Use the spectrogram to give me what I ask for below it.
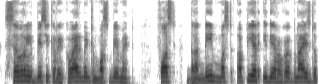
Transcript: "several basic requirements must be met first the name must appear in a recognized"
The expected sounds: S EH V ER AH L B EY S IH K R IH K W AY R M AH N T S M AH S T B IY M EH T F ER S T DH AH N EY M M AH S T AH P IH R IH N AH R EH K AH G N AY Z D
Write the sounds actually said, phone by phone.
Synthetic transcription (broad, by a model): S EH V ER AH L B EY S IH K R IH K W AY R M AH N T M AH S T B IY M EH T F ER S T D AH N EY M M AH S T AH P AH R IH N AH R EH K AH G N AY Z D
